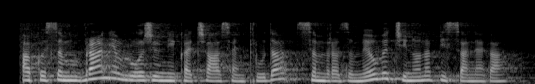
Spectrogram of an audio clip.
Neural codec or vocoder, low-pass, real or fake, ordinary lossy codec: codec, 16 kHz, 8 kbps, FreqCodec, larger model; 7.2 kHz; fake; none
